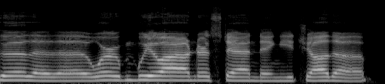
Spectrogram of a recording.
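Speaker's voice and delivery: mock lifeless, flat, slow, empty-sounding drone. Mocking a woman speaking in a video: imitating a dead-inside voice. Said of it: "all their voices sound dead inside?".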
